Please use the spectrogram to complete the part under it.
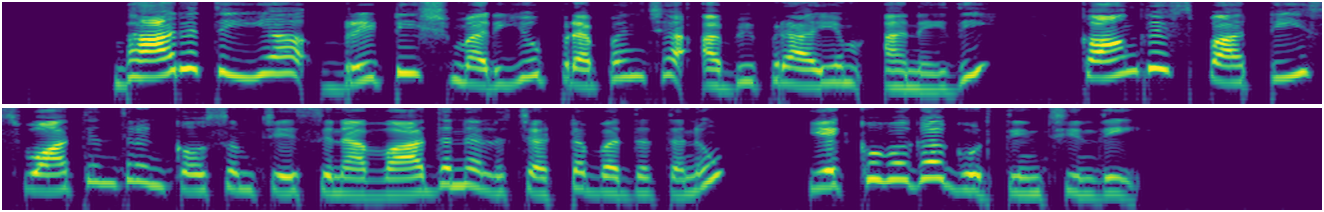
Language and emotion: Telugu, neutral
